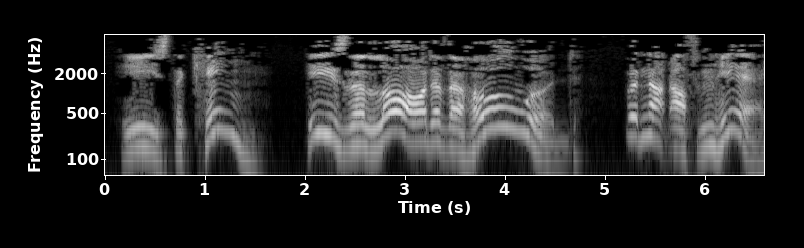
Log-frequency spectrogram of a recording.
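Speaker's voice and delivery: grand, drawn-out storyteller's conviction; Mister Beaver. A narrator's reading. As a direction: savour each phrase with reverent pride.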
